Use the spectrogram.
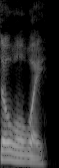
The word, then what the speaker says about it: Wu Wei: This book explores the core concept of Wu Wei, pronounced O-Wei, which translates literally as no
